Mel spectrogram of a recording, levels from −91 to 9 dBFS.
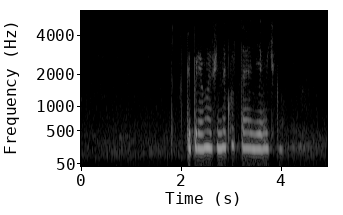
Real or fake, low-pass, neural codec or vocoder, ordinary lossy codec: fake; 5.4 kHz; codec, 16 kHz, 8 kbps, FunCodec, trained on Chinese and English, 25 frames a second; Opus, 24 kbps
